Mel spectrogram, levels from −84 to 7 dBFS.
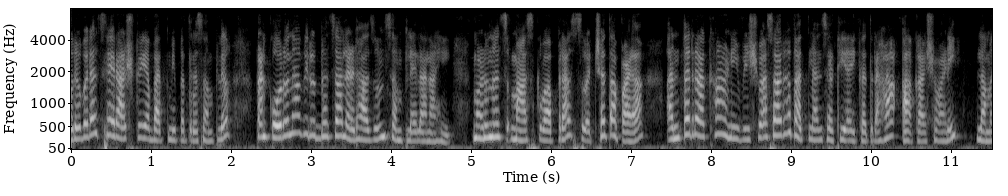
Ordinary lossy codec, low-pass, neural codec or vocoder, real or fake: none; 7.2 kHz; codec, 24 kHz, 3 kbps, HILCodec; fake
